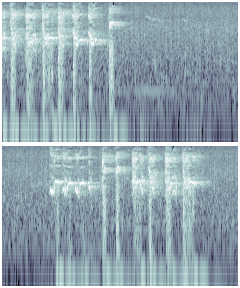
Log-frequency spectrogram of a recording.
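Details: Orange-headed thrush song played as a lure to prompt other birds to sing: fast high chirps and sharp ticks mixed with short whistled phrases in two bursts, separated by a quiet gap with steady background hiss.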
